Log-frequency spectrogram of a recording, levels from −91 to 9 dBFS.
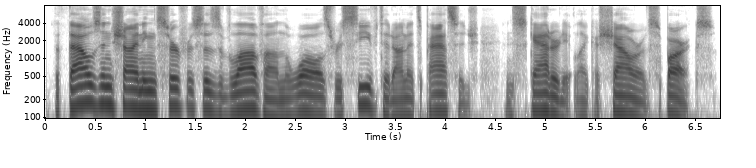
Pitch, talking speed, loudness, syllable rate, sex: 115 Hz, 195 wpm, -19 LUFS, 5.4 syllables/s, male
